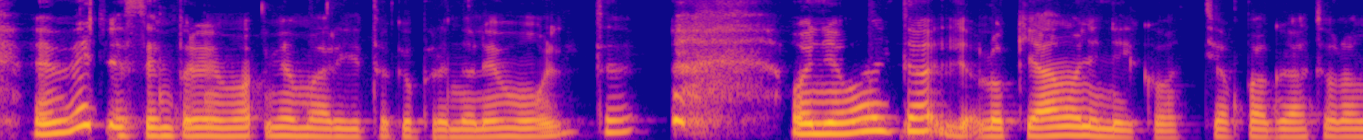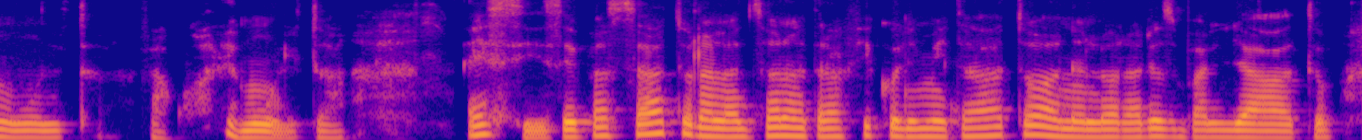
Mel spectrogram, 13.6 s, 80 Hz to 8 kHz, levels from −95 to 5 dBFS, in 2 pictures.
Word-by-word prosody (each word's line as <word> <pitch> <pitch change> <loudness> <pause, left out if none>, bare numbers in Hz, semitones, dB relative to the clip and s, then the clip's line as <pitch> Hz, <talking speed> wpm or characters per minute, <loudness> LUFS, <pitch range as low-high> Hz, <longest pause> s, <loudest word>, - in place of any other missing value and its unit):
E - - +5
invece 335 - +4
è - - +4
sempre 175 -1 +2
mio 175 -1 +3
ma 175 +1 +1
mio 180 -1 +1
marito 165 -2 -1
che 160 - -3
prende 155 0 -1
le 160 +1 +2
multe. 215 +10 -2 0.9
Ogni 220 +1 +8
volta 275 +3 +5
gl - - -3
lo 165 -1 +2
chiamo 180 +2 +4
e - - +4
li 175 - +3
dico: 140 -2 -3
"Ti 160 - -4
ho 160 - -3
pagato 160 0 -2
la 160 0 -1
multa." 145 -2 -5 0.3
Fa: 140 -2 -17
"Quale - - -10
multa?" 140 -1 -4 0.6
"Eh 195 - -2
sì, 70 - -7
sei 155 - 0
passato 215 +6 -2
dalla 165 -4 0
zona 180 +2 -1
a - - -3
traffico 165 +1 -5
limitato 170 +4 -4
a 185 -3 +1
nell'orario 155 0 -1
sbagliato." 145 - -4
165 Hz, 175 wpm, -20 LUFS, 155-180 Hz, 0.9 s, Ogni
